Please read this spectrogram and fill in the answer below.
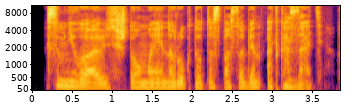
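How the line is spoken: Wry snort. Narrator (Russian): хмыкнул принц

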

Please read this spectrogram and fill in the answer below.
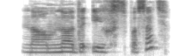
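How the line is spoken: Uncertain question. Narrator (Russian): неуверенно спросил Матвей

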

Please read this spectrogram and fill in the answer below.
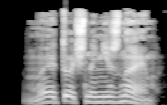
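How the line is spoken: Grumbled. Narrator (Russian): пробурчал Эдал

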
